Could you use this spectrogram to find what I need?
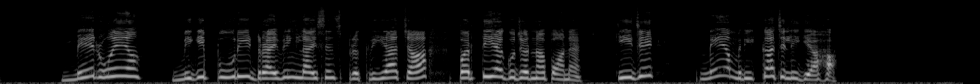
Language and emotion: Dogri, angry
